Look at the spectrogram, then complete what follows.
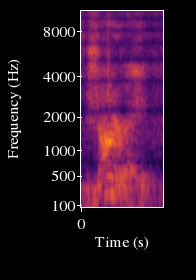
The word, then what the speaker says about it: Jeanneret: And then he also passed on my hard-to-pronounce French last name, which is Jeanneret. But it does have that T on the end that French words like to have.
